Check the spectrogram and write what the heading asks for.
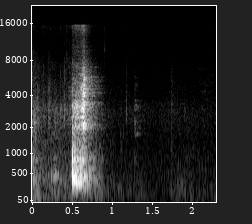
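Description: A metal serving spoon scraping once against the side of a metal cooking pot about half a second in, a short clatter followed by a faint tick.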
